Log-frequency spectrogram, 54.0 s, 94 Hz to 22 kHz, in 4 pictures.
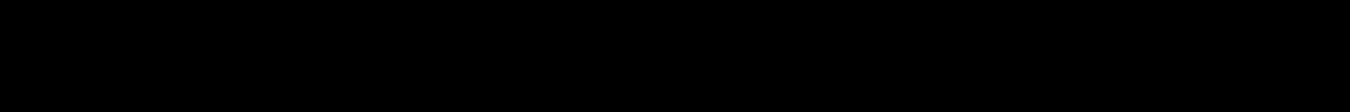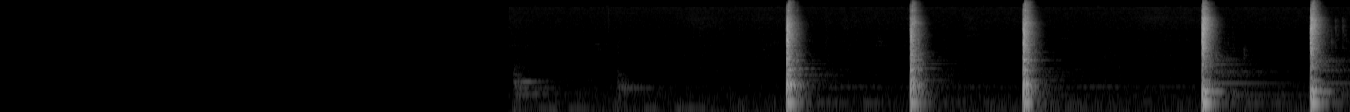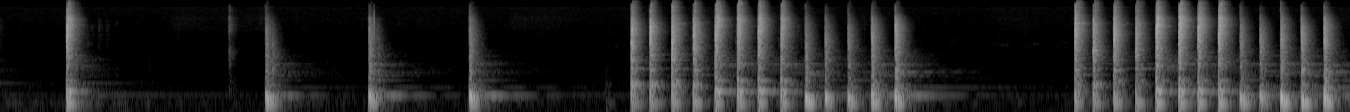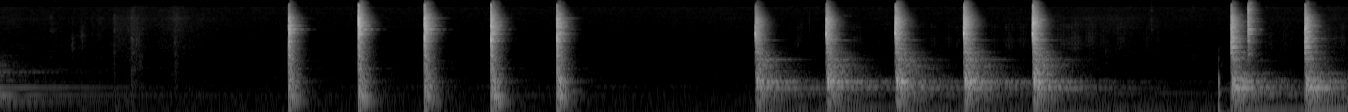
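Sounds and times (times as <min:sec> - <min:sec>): fast drum rolls: 0:33.4 - 0:36.2, 0:37.8 - 0:40.5
drum strokes: 0:48.1 - 0:53.9.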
